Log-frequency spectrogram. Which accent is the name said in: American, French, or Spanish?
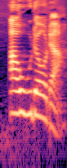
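Spanish. The name is said with a Spanish accent. The speaker calls it right. "that's Aurora. 100% correct"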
